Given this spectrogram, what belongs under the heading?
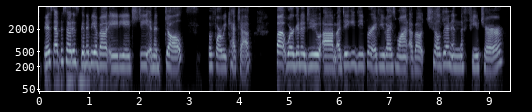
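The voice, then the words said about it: Sniffly voice from a cold. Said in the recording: “Sorry, I have a little cold if I sound sniffly”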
